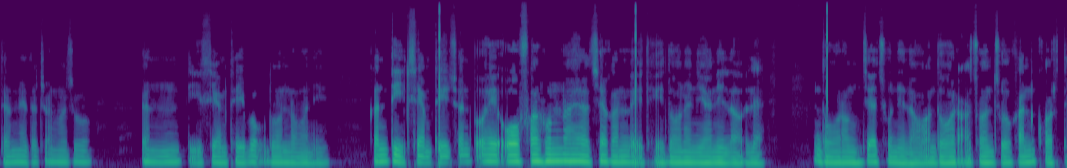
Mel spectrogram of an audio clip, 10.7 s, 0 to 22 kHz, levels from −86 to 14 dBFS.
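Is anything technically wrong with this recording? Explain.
Yes. Sharp clicks land at 4.40, 6.36 and 8.28 seconds, a case of a file header played as audio. The speech appears to be separate pieces joined without stripping each piece's header, so those few dozen bytes of metadata are decoded as samples. Each one is a loud snap regardless of the surrounding speech. On a waveform it shows as a brief spike. On a spectrogram it is a thin vertical line spanning all frequencies.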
